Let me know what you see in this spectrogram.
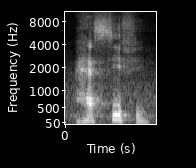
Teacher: Se você está mais afastado do Recife, você tende a dizer Recife, mais aberto. As vogais são mais abertas.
